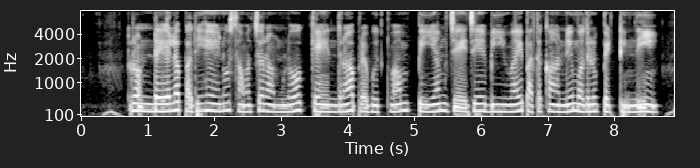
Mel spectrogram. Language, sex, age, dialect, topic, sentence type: Telugu, female, 18-24, Central/Coastal, banking, statement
